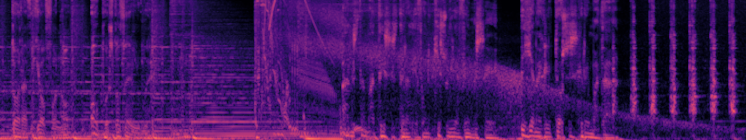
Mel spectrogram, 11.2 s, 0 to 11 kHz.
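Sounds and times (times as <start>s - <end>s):
speech: 0.2s - 3.0s, 4.3s - 9.5s
clock ticking: 9.2s - 11.1s.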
